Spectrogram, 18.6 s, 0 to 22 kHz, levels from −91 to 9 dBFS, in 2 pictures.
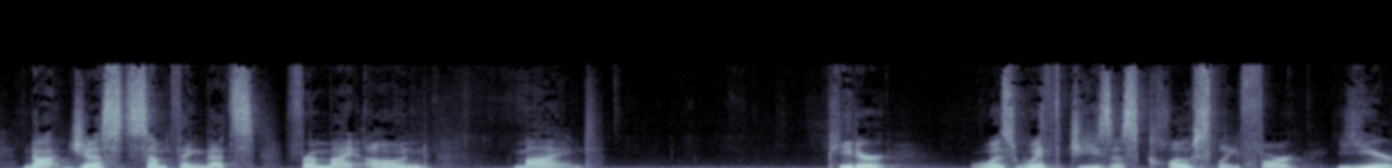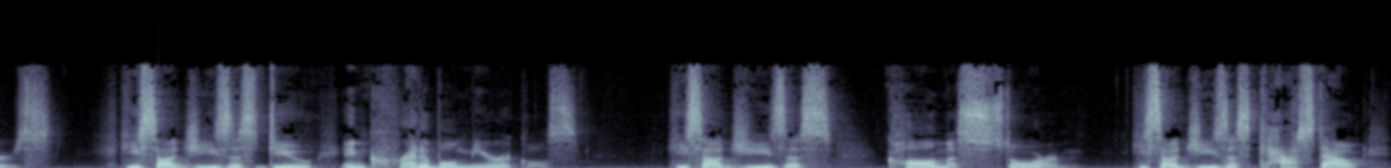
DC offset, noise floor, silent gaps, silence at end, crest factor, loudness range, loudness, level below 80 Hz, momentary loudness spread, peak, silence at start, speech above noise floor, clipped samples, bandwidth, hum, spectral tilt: under 0.1%; -54 dBFS; none; 0.2 s; 20 dB; 5 LU; -18 LUFS; -62 dBFS; 13 LU; 0 dBFS; 0.15 s; 36 dB; under 0.1%; 14 kHz; none; -4.5 dB/octave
